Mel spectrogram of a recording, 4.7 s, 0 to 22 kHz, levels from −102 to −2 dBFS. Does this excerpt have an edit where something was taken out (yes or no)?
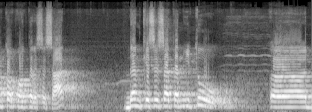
no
